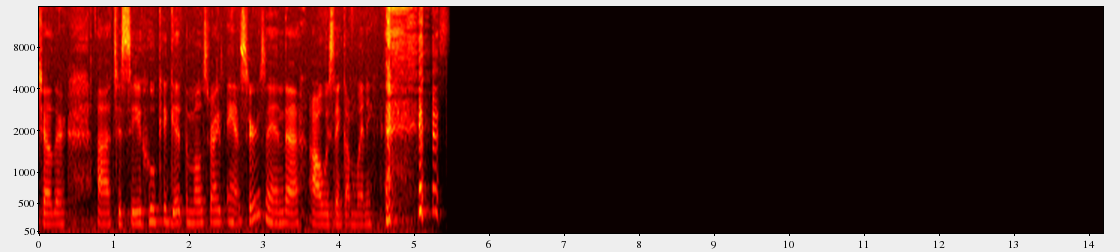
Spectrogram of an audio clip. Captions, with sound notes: we compete against each other to see who can get the most right answers and I always think I'm winning [LAUGH]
